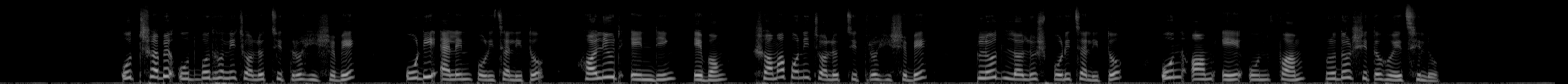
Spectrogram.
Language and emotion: Bengali, neutral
